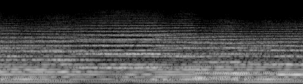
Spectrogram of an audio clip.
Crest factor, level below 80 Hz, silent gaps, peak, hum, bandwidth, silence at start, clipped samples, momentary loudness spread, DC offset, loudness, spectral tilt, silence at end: 12 dB; -60 dBFS; none; -8 dBFS; none; 15 kHz; 0 s; under 0.1%; 3 LU; under 0.1%; -20 LUFS; -5 dB/octave; 0 s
